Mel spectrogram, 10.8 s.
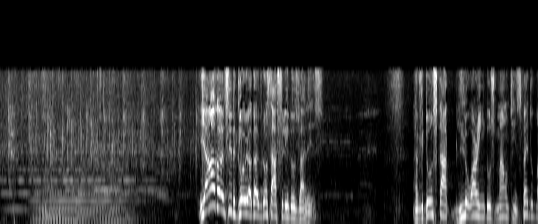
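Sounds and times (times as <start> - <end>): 
sustained low musical tone: 0.0 - 4.0
audience clapping: 0.0 - 5.5
speech: 4.0 - 6.5, 8.3 - 10.7.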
